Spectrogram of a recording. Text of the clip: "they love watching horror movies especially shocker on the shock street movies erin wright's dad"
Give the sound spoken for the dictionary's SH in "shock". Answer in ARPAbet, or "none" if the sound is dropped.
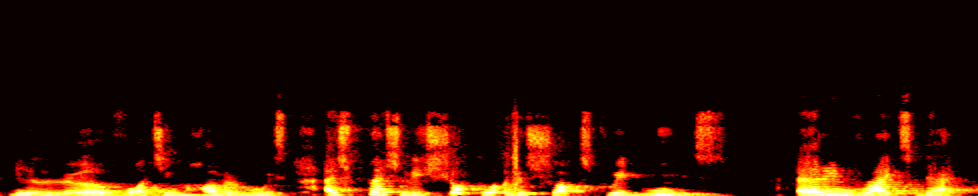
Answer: SH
